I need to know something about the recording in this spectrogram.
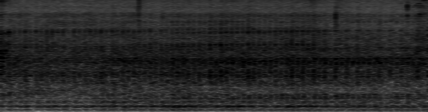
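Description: Near silence: faint room tone with a weak, steady low hum.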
